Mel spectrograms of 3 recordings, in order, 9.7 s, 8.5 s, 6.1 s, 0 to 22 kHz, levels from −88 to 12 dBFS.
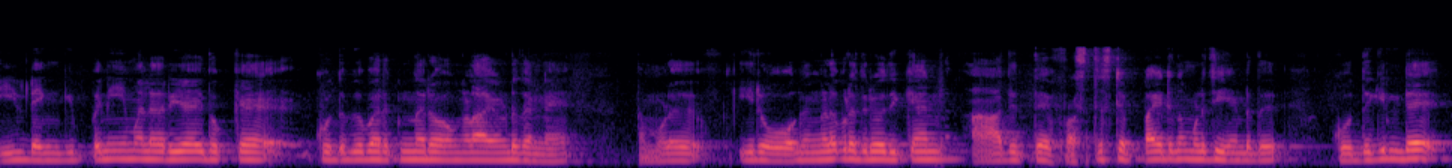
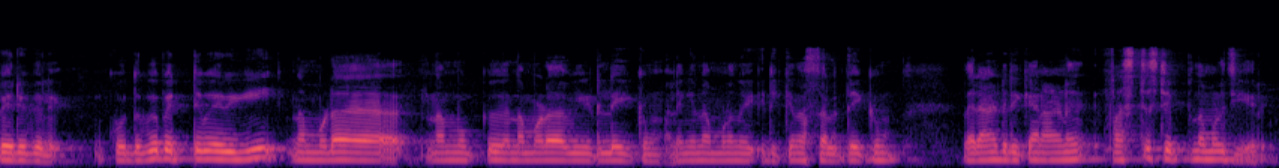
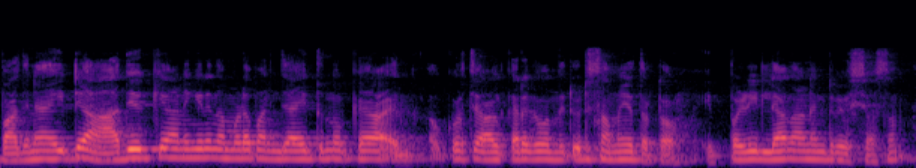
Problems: low volume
